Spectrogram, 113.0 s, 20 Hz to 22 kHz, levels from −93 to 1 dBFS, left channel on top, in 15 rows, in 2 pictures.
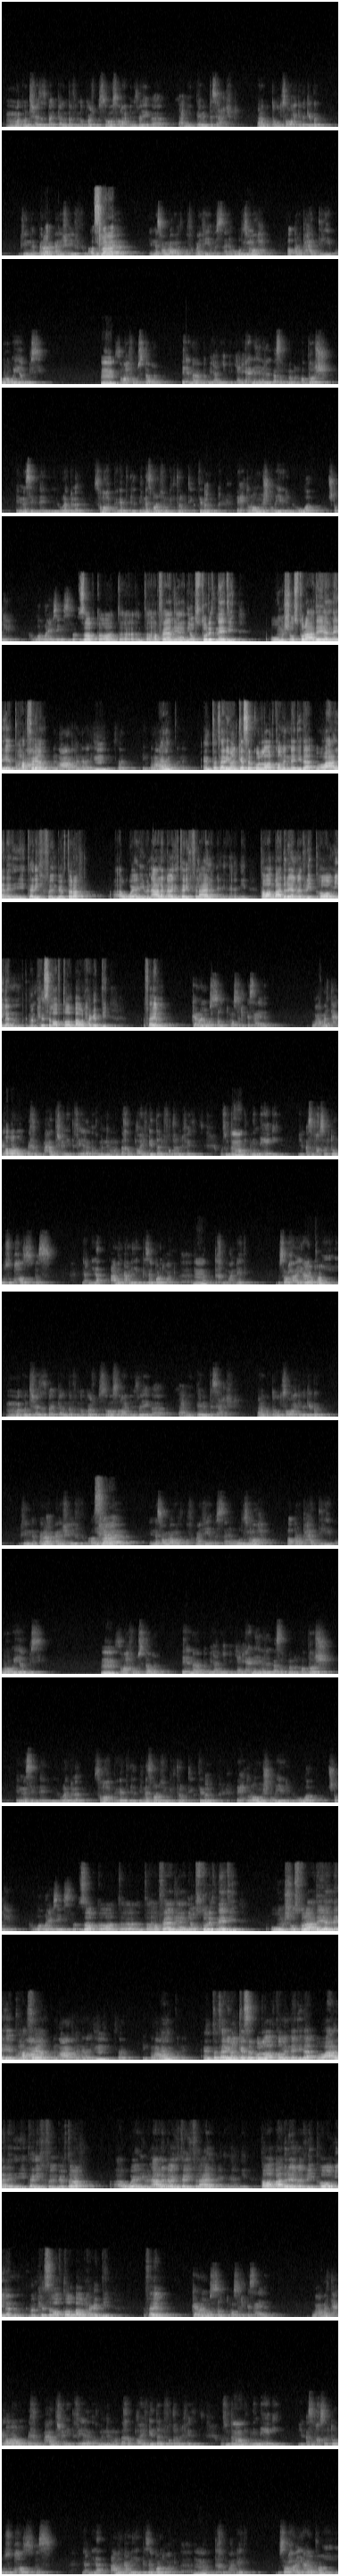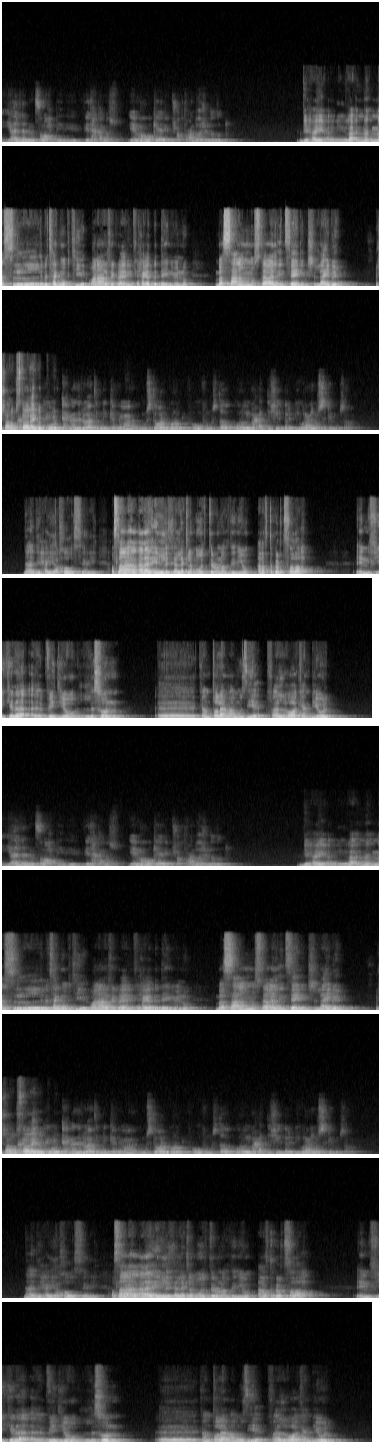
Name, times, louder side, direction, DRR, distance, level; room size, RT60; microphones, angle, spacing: voice 1, 0.1-3.6 4.0-5.1 5.7-7.1 7.9-10.3 10.8-13.4 13.9-16.0 17.6-18.6 19.1-22.4 22.9-24.4 24.7-29.6 29.9-30.4 30.8-31.7 38.0-38.5 38.8-40.5 40.8-41.8 57.0-58.8 59.7-66.5 67.0-68.9 69.7-73.3 74.0-79.8 90.2-90.3 90.5-97.5 100.2-100.4 105.1-105.4, equal, 15° left, -1 dB, 0.7 m, -39 dB
voice 2, 17.3-17.7 31.7-35.4 36.2-38.7 39.8-40.0 41.2-41.5 42.2-47.0 47.7-50.7 51.1-55.2 56.0-56.5 60.4-60.7 65.4-65.7 72.1-72.5 74.6-75.1 81.3-86.7 87.2-89.7 90.4-91.6 92.9-93.1 98.5-99.9 100.2-104.1 105.1-107.9 108.7-112.1, left 3 dB, 70° left, 7 dB, 0.3 m, -27 dB
4.1 x 2.9 x 4.4 m, 0.96 s
head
